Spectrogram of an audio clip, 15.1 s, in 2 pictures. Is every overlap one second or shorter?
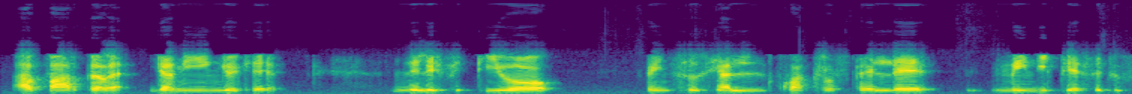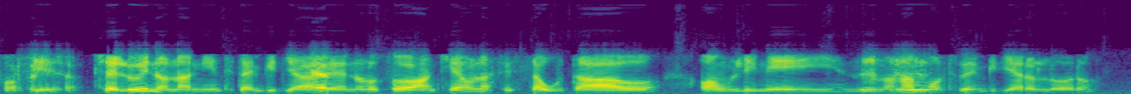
Yes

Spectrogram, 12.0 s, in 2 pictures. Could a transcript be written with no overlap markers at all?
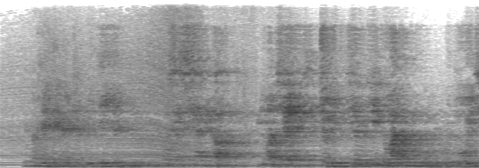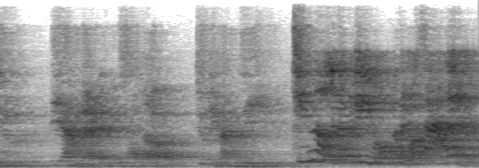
Yes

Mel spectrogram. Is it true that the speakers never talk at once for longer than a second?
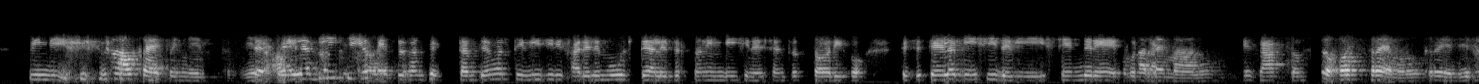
No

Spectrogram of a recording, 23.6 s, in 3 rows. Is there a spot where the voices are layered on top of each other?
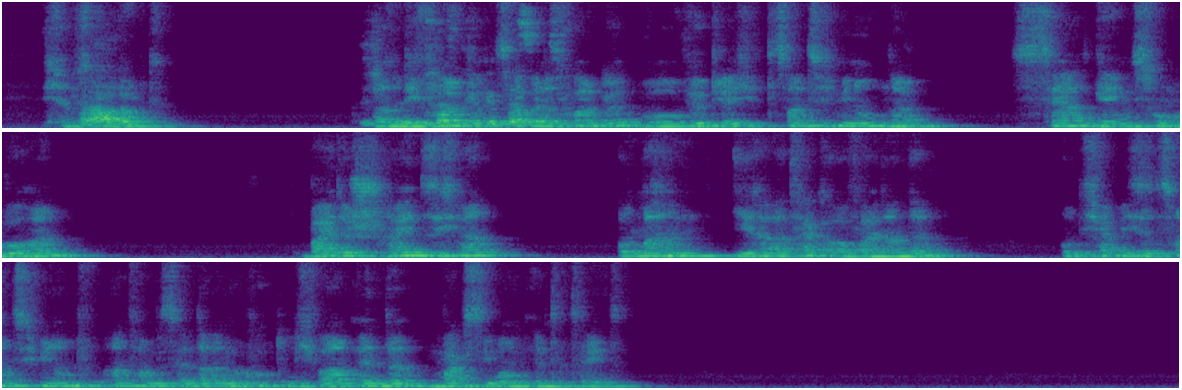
Yes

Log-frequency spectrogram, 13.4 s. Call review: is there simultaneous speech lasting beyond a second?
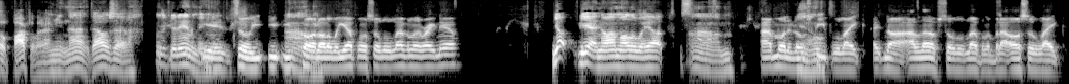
No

